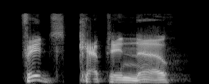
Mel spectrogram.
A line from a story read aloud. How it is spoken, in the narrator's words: Balm growled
